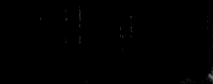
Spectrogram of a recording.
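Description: Five faint, quick clicks of a computer mouse.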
